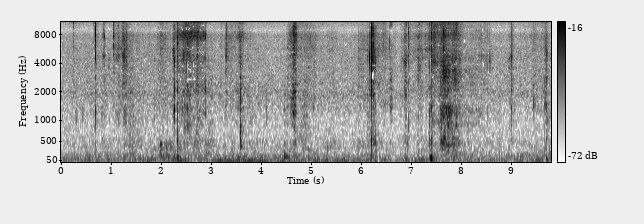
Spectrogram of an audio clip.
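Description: Faint scattered clicks and rustles of hand bead embroidery: needle and thread drawn through the felt backing and beads being handled, with a sharper tick about six seconds in and another about a second later.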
